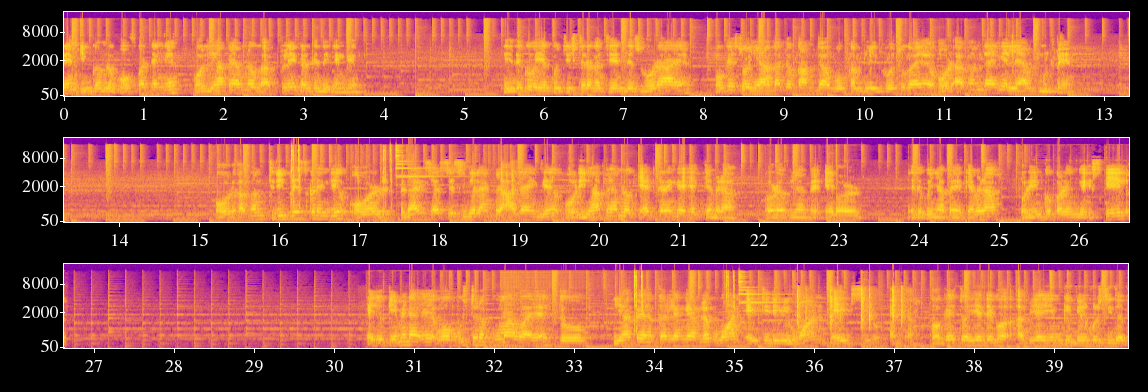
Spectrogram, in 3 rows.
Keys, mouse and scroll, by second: 1.2 click, 8.1 scroll up 1, 9.0 scroll down 1, 10.0 scroll up 1, 13.8 click, 15.1 KP_2, 18.7 KP_3, 20.0 scroll down 1, 21.1-21.5 scroll up 1, 22.2-28.4 drag, 28.4-29.2 scroll up 1, 29.2 click, 29.9-30.5 scroll up 1, 37.4 KP_0, 37.5-38.4 scroll down 1, 38.4 scroll up 1.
